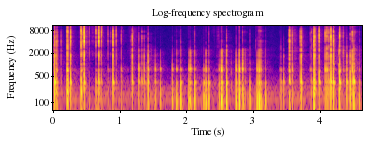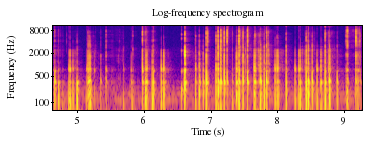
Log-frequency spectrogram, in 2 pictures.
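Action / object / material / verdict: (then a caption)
tap / clear plastic phone case / plastic / none. A clear plastic liquid-glitter phone case with a grip, held horizontally, is tapped with long black nails along its rigid plastic shell. Quick, dry, bright clicks come in dense bursts and sparser stretches, each one short with almost no ring.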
